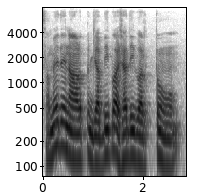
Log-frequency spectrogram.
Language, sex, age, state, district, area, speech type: Punjabi, male, 45-60, Punjab, Rupnagar, urban, spontaneous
